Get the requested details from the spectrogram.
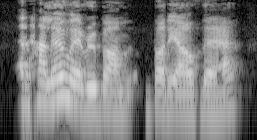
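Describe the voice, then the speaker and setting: A woman speaks in a Swedish accent with ordinary pitch variation. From Sweden. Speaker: cancer patient, support group founder. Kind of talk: presentation.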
